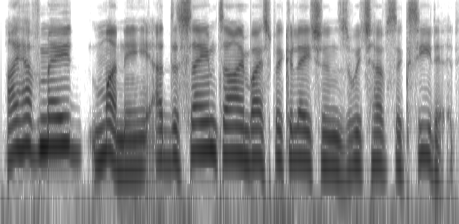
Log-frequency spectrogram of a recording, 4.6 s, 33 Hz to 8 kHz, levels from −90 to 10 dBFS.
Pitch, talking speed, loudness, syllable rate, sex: 165 Hz, 170 wpm, -15 LUFS, 4.3 syllables/s, male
